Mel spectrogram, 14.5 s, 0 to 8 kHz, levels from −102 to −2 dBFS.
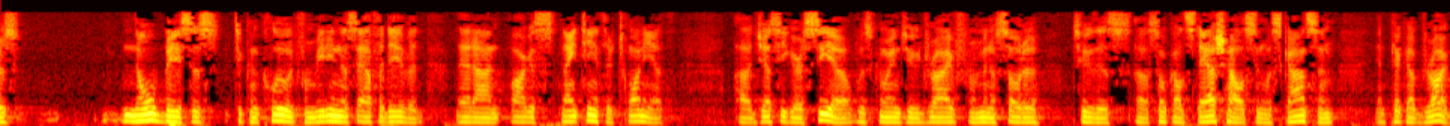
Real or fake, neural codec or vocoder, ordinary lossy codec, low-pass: real; none; MP3, 24 kbps; 7.2 kHz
